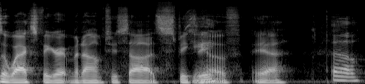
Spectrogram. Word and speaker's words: Tussaud: wax figure at Madame Tussauds. Speaking See? of, yeah. Oh. It's not Photoshop. Yeah, it isn't Photoshopped, so you were right about that. Tussaud, I believe it's pronounced. Was it Tussaud? Yeah. Not Tussauds.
